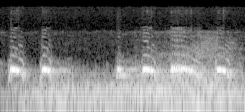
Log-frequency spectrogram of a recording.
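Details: Spotted dove cooing in reply after hearing another call: paired soft coos, then a phrase with a longer drawn coo followed by a short final note, over a low hum.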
